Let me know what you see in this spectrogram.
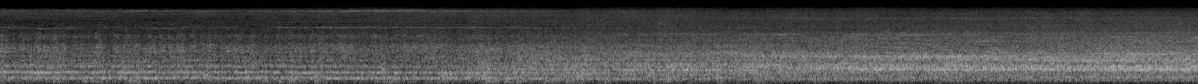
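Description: A slow-moving train drawing along the platform beside the rebuilt Bulleid Merchant Navy 4-6-2 steam locomotive No. 35018, with a Class 47 diesel hauling. It makes a steady hiss and rumble with a few faint whining tones, growing louder over the last few seconds.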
